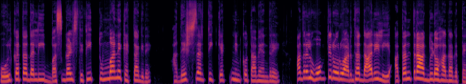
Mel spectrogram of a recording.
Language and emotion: Kannada, disgusted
